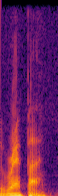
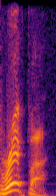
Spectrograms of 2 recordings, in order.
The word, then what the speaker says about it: Ripa: You're mispronouncing the person's last name. It's not Ripper.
